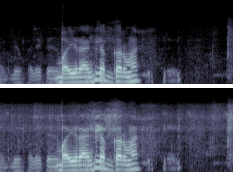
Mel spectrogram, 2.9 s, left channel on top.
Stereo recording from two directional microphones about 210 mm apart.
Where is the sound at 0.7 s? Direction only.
30° left (ahead or behind).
